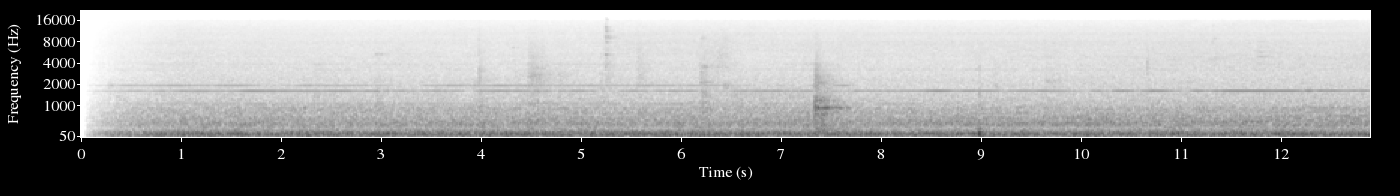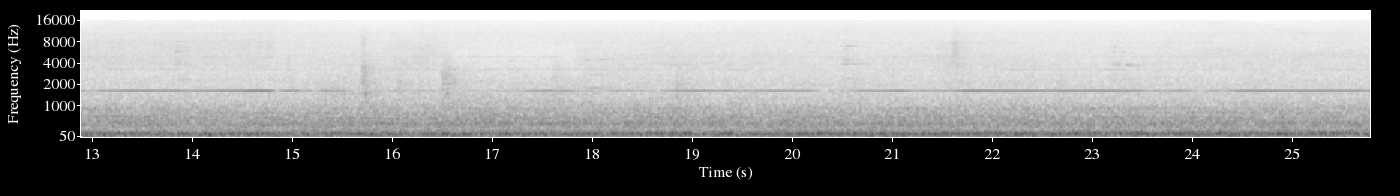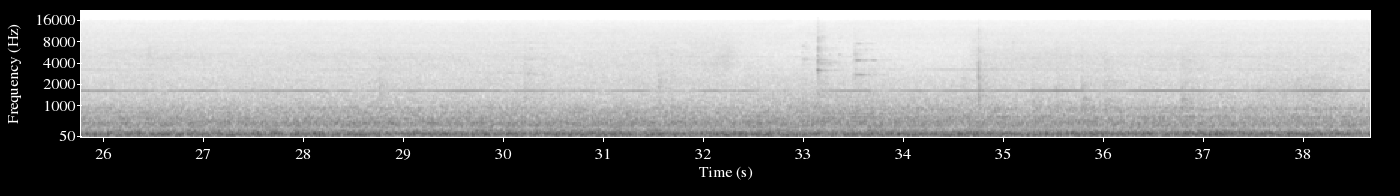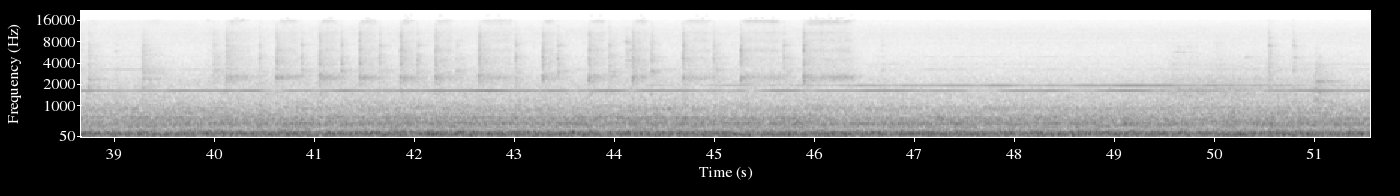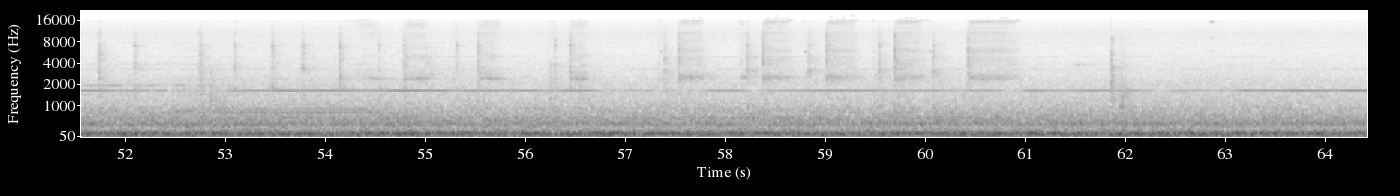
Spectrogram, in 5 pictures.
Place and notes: langenfeld, steel factory
industry hall - recording inside a factory for steel production of the company Schmees - here: general atmosphere
soundmap nrw/ sound in public spaces - in & outdoor nearfield recordings
Langenfeld, Germany, 22 July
